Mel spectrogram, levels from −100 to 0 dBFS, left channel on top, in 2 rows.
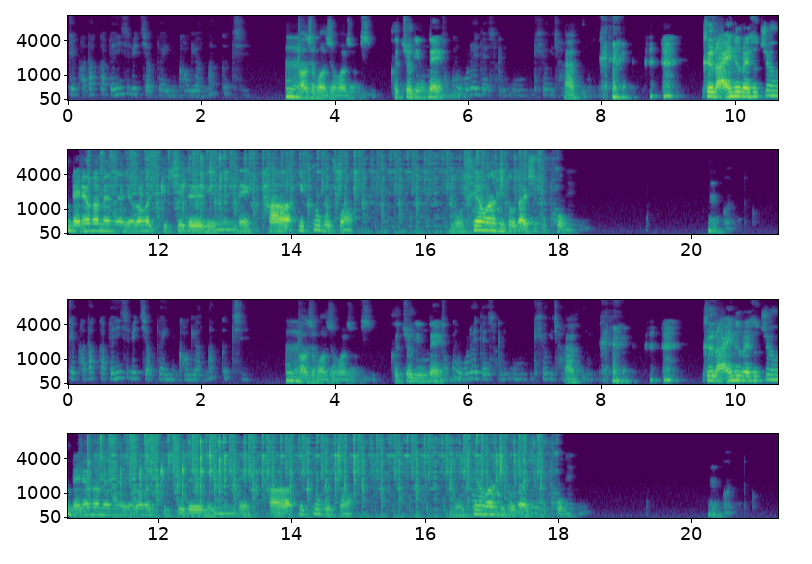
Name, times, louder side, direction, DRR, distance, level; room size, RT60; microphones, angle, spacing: voice 1, 0.0-2.7 5.2-7.9 14.3-14.5 16.7-18.4 20.5-20.6, right 2 dB, 45° right, 0.6 m, -44 dB
voice 2, 3.3-4.5 4.8-5.8 7.4-7.6 8.0-8.4 8.7-9.1 9.5-14.9 16.4-17.7 18.0-18.2 20.2-20.4, left 5 dB, 60° left, 0.4 m, -26 dB
sound 1, 10.8-18.0, right 6 dB, 90° right, 0.6 m, -32 dB
2.7 x 2.2 x 3.8 m
head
